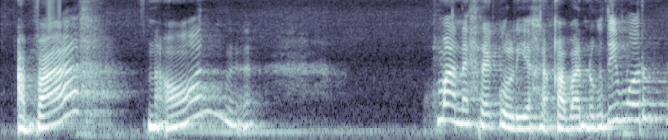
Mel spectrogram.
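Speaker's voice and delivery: a mother mishearing, startled and incredulous; mother's startled question. Retold or imitated. Mother mishears daughter's ranking news, startled and incredulous.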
